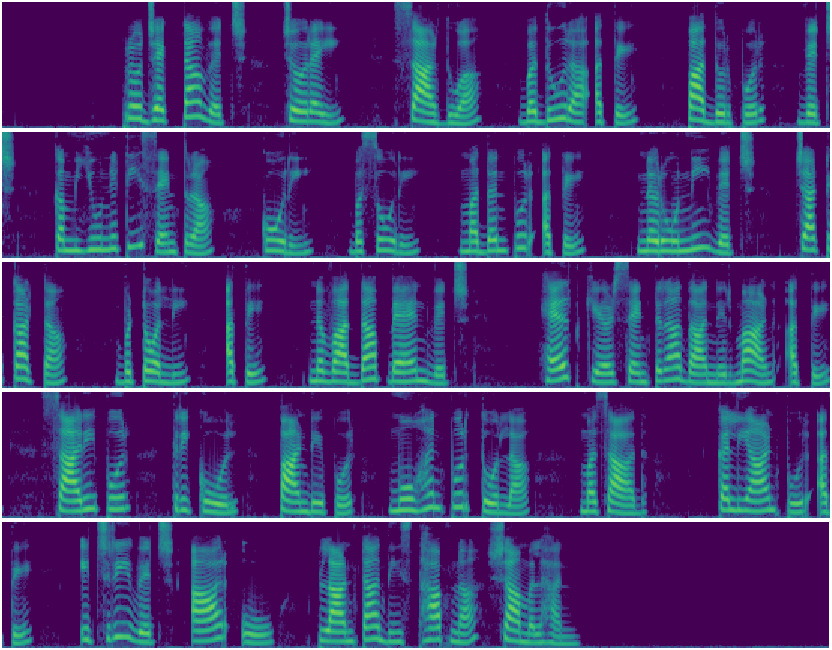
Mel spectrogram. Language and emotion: Punjabi, neutral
